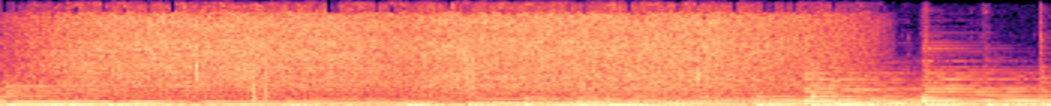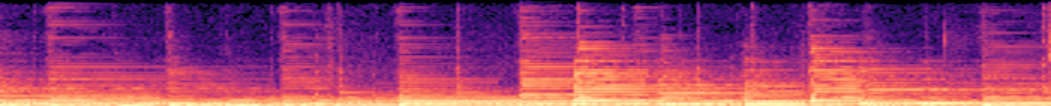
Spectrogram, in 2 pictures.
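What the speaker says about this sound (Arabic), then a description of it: "لهنا باش نشوي اللحم خذيت شوية زيت زيتونة وملح" Meat grilling in a pan with olive oil and salt gives a steady, fairly quiet sizzle that thins out about halfway, with tonal background sound underneath.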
